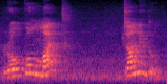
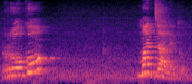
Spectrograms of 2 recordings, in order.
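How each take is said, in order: First: "रोको मत" together, pause, then "जाने दो"; pause after मत. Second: "रोको" left hanging, long pause, then "मत जाने दो"; pause after रोको. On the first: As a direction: put the comma after मत. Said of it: "और second statement". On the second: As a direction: put the comma straight after रोको. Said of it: "What I said". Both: Shown as a demonstration.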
